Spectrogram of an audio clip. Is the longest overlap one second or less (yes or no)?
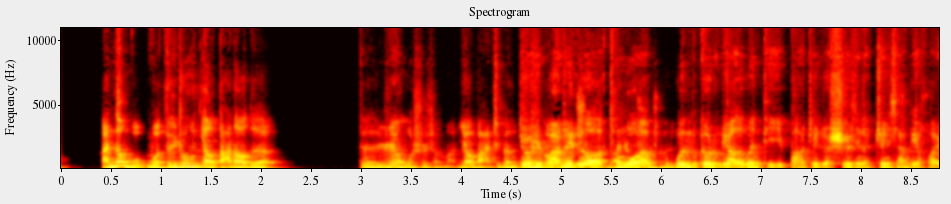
no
